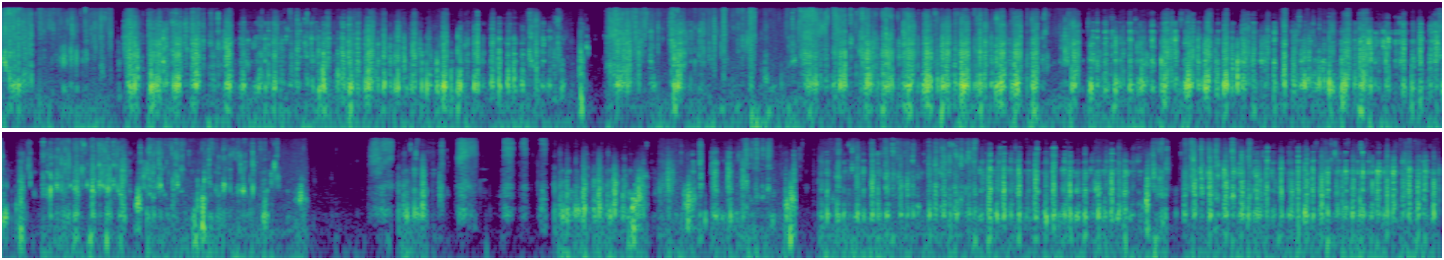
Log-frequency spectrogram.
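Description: Close-miked eating sounds: crunchy bites and chewing of crispy pork belly, a dense crackling crunch that stops briefly a few times.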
